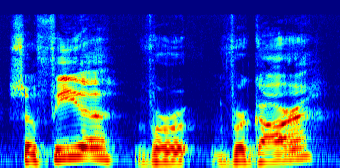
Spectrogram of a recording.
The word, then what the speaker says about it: Sofia Vergara: One of our favorite actresses, I know she's one of mine, and I'm sure she's one of yours, Sofia Vergara.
